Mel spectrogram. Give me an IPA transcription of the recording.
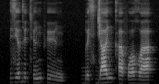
zʲəd̪y tʰyɲpʰyːɲ | ɡ͡bøsʲɟaːɲkʰa fɔ ʁʷa

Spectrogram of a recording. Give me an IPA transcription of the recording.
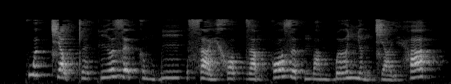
kwə˦˥t̚t͡ɕa̰˧˨wt̪ɛ̤˨˩ ki˨˦ə̯zɛ̰˧˥kə̤˨˩mɓi˧ | sa˧˩jxɔ˨˩t̚ za̰˧˨m kɔ˨˦zə˨˩t̚ ma̤˨˩mɓəː˨˦ ɲə˧˩nt͡ɕa̤˨˩j ha˦˥t̚

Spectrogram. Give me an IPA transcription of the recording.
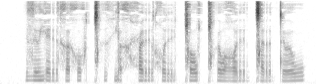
zɨjerxɐ xoxǀʰɨxjɐx ħɵrχʷirʉ ǀowǀʰɵwʁʷerǀɐr tɵw

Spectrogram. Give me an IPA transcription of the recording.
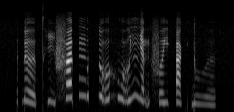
ɗəː˧˩t̪ʰḭ˧˨ fa˦˥t̚ŋə˦˥p̚ɗo̰˧˥hwo̰˧˥ ɲa̰˧˨nfə˨˦j ʔa˨˩k̚ɗṳ˨˩ə̯

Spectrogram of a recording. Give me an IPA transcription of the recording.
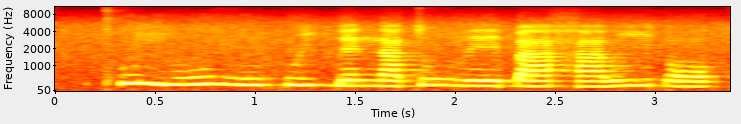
kʼu˦ɲuː˨˦ vuː˨kʷiː˨ ɡ͡bɛ˨na˨ tu˦veː˨ɓaː˨ ha˨βiː˦ɗɔ˨

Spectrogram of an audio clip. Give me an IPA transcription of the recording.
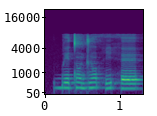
be˨tũ˨d͡ʒũ˨ hi˨˦hɛ˧

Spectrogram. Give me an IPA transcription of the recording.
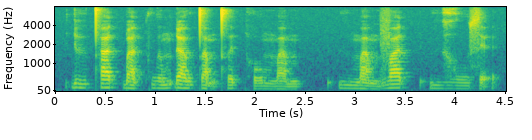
ɗɨ˧t̪ʰa˦˥t̚ ɓa˨˩t̚kwə˨˦mɗa˧wt̪a̰˧˨m t̪ʰə˦˥t̚ho˧ma˧m | ʔɨ̤˨˩ma˧˩mva˦˥t̚ | ʔɨ̤˨˩ɣo̤˨˩ sɛ̰˧˨ʔ

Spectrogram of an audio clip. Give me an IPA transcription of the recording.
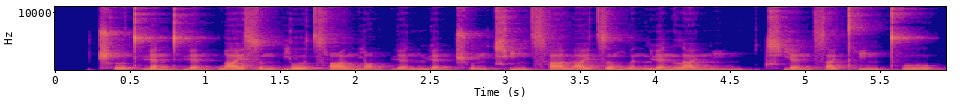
ʈ͡ʂʰɤ˨˦t̪ʰɥɛ˦n t̪ʰɥɛ̰˨˩npwa˦ɪ̯sʊ˨˦ŋ pjo˥˨ʊ̯t͡sʰɑ˥˨ʊ̯n̪jɑ̰˨˩ŋ pɥɛ˨˦nmɥɛ̰˨˩nʈ͡ʂʰʊ˨˦ŋ t͡ɕʰi˦ŋt͡sʰä˥˨ ɻa˦ɪ̯t͡sɤ˥˨mwə˨˦nlɥɛ˦n la˨˦ɪ̯mḭ˨˩ŋ | t͡ɕʰjɛ̰˨˩nsa˦ɪ̯t̪ʰi˥˨ŋ t̪ʰu˦

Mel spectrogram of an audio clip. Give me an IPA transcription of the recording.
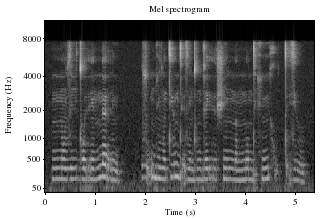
nːõzido rʲɛ̃nːɛrĩ | zṵŋɡĩ zũtʲɯndḛ zĩduŋɡerʲɯ ʃĩ nːʌnːundḭ xĩ xṵtːḛ zʲɯ

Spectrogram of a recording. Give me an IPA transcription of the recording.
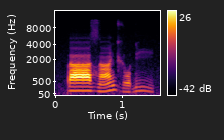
ɾaː˧zã˨˦ d͡ʒo˨ɗi˦˨

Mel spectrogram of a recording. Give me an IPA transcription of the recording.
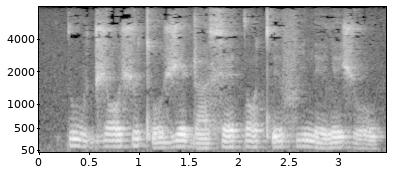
t̪u˦˨d͡ʒɔ˦ ʃʊ˦tʼo˨ʒe˦˨ɖa˨ xɛ˦t̪ɔ˦ tʼɪ˦fi˦n̪e˨ le˦ʃo˨

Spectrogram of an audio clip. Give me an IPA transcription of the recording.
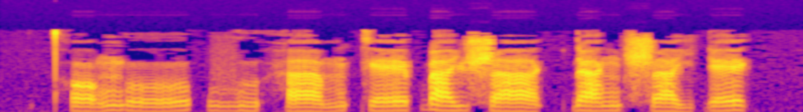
t̪ʰɔ˨˩˦ŋo˨˩˦ | vu˨˩ha˨˩˦mkɛ˧˥ ɓa˧jʂaː˨˩k̚ɗa˧˥ŋ ʂa˨˩jɗɛ˦˥k̚

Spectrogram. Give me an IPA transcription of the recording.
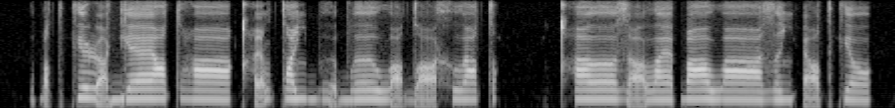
ɓə̰tˤkʲəɭɑ̰ ɡʲæːtˤɦɑː qʰḭʎtˤʊʎbʱə̰ bəːwɔ̰ dˤɑ̰xʊːtˤ | qʰʌːzɑ̰ lˠæɓɑwɑː zʌʎʔæ̰tˤkʲɔ

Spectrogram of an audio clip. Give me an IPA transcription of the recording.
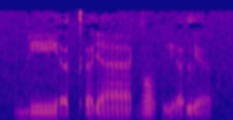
biː˦ɾə̰˧ kʼə˨ɾʲæː˨ ɡɔ˦˨pḭ˧ ɾə̰˦lʲə˨

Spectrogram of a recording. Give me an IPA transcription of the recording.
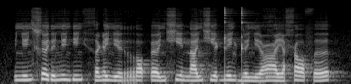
lʲœ˨˥lʲxœ˥˨ ɾʲɔ˨˥lʲə˨˩˦lʲɾʲœ˦lʲ hə˨˩˦ɳe˧˩lʲœ˧˩rɔ˨˥ ʔœ˨˩˦lʲ xʲe˥˨n̪a˨˥lʲxʲe˨˥ ɖe˥˨lʲ ɖœ˧˩lʲœ˨˩˦ ʕe˨˩˦ħɔ˥˨ fə˨˥

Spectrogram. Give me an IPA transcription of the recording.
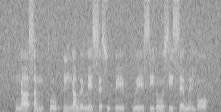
ŋaː˨sa˦mə˧ koː˨ k͡pĩ˦ŋa˧wə˨ le˦sə˧su˨peː˨ kʷeː˦˨si˦ ɾoː˦si˦sɛ˧ wɛ̃˧jɔ˦

